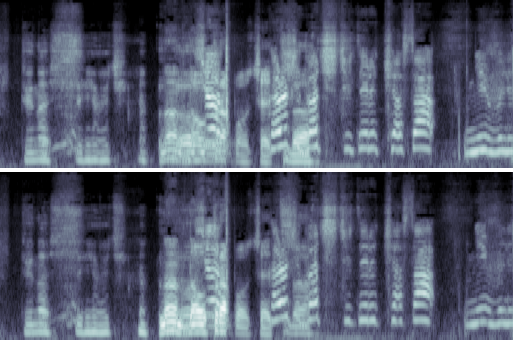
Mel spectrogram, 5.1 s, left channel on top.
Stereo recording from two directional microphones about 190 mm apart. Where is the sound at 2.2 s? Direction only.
40° right (ahead or behind).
